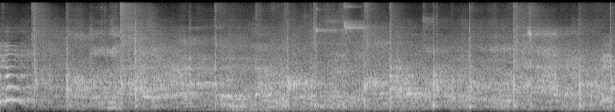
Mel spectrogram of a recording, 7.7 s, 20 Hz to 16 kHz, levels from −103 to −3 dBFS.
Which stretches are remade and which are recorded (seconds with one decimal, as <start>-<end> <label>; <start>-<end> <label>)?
0.0-3.5 remade; 3.5-5.0 recorded; 5.0-7.7 remade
